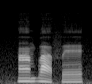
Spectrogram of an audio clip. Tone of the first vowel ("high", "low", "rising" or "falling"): high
